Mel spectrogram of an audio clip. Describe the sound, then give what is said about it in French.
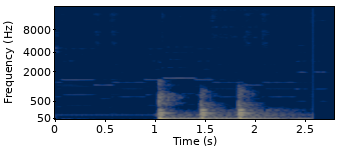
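Three heavy, booming knocks on the wooden door of a house, evenly spaced, each with a short resonant ring, after a moment of near silence; no voices. “Un jour, alors qu'il venait à peine de rentrer chez lui, après une journée de travail particulièrement éprouvante, il entendit quelqu'un s'approcher de sa maison.”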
